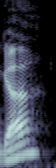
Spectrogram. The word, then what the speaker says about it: Ge: know who Augie Ge, is it Ge? It's Ge. You know what? Yeah. I always thought it was, I think most people probably pronounce it Ge or something. Yeah, Ge, and then some people will say G, but Yeah.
